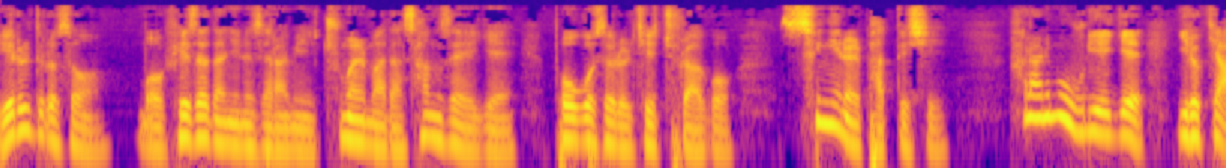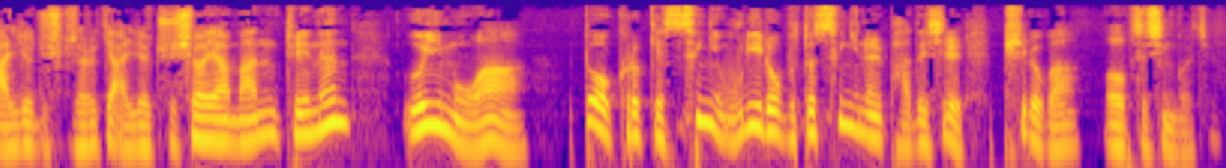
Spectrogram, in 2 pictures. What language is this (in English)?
Korean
